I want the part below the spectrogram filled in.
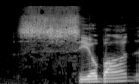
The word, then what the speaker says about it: Siobhan: Siobhan, is that how you pronounce that? Do you know? – That sounds about right.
